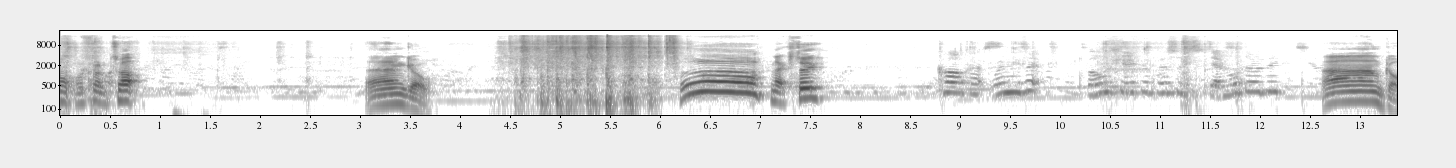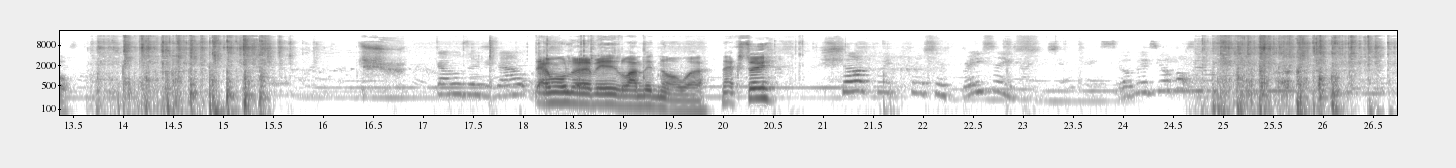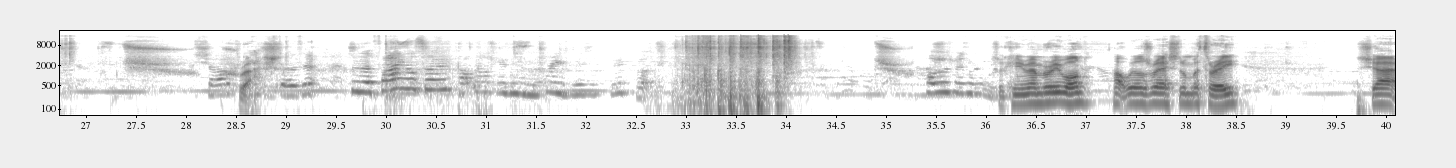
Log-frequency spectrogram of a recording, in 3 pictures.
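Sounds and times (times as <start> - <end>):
toy trucks clattering: 4.4 - 6.2, 13.7 - 15.9, 24.7 - 26.9, 32.9 - 34.3.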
